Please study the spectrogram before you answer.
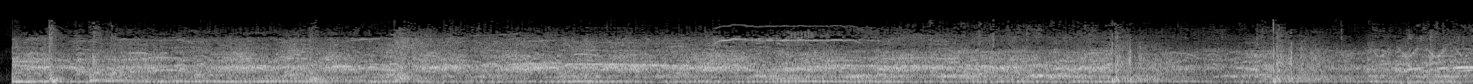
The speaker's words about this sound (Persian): این صدا مربوط به اعتراضات تهران بود.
